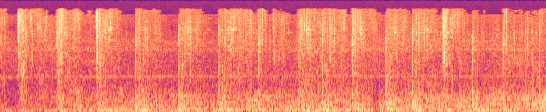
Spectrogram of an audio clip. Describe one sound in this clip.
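Footsteps run quickly on a hard street.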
